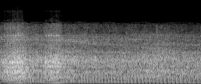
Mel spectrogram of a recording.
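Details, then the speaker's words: Honda Beat FI scooter after manual ECU reset: quick throttle blip winds up cleanly and settles to smooth, even idle, no lag or hesitation; running right. "oke kita langsung nyalain kayak gini teman-teman ya oke teman-teman ya suaranya pun langsam enak terus Engak ngeleg enggak"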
